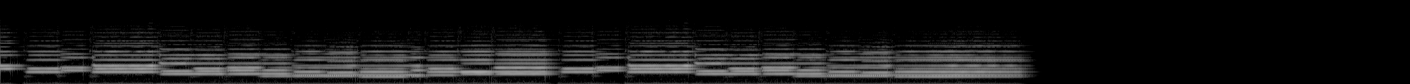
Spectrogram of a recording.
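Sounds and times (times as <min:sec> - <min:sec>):
flute trio playing: 0:00.0 - 0:10.4.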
